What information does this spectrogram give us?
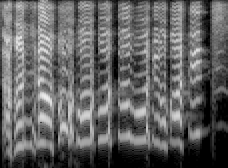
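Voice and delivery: high, loud laughing "oh no, what"; laughing loudly. Real, not acted. Streamer reading a chat joke, bursting into loud laughter. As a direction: crack up at the chat, then blurt through the laugh.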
